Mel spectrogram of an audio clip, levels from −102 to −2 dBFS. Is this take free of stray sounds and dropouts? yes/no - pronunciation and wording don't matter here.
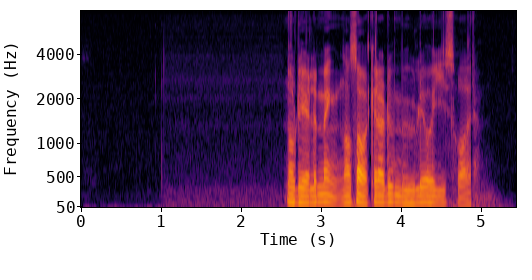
yes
